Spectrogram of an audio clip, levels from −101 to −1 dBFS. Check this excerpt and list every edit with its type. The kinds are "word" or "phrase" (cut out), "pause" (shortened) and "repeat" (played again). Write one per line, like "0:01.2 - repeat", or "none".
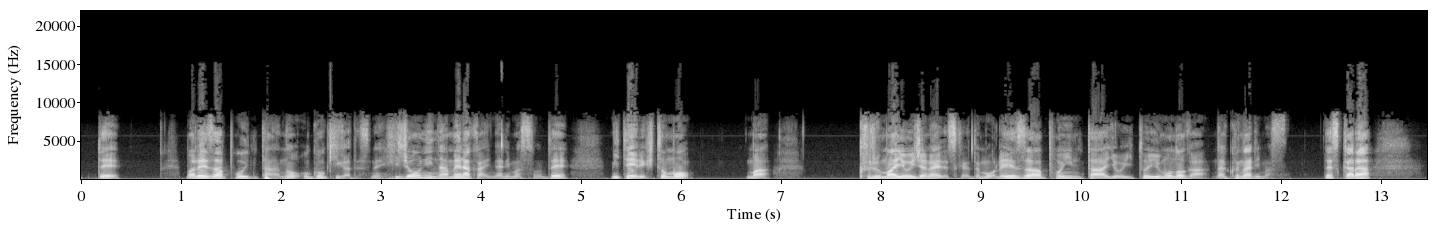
none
